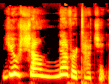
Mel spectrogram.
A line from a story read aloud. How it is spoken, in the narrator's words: he screamed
